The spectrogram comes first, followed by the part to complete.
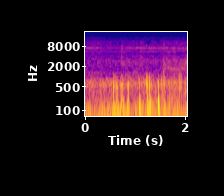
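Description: A quick, irregular run of faint, soft knocks, about eight in a second and a half, starting about half a second in.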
